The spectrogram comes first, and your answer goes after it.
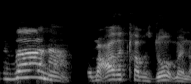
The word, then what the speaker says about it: Werner: what is that it's warner sweats one it's verna it's pronounced it's spelt werner but it said verna my other club is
